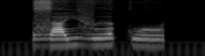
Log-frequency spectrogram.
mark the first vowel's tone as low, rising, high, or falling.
rising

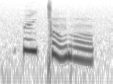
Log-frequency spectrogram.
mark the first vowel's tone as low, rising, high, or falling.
high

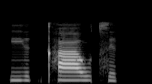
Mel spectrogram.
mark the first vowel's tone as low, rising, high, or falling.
low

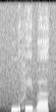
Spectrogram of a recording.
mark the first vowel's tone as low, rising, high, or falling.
low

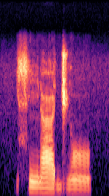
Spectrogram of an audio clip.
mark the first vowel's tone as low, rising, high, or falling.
low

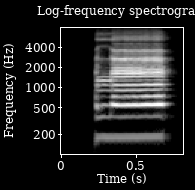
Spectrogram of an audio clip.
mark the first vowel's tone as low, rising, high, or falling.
high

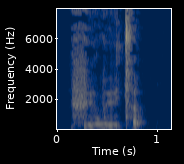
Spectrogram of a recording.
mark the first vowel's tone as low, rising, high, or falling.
rising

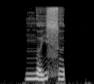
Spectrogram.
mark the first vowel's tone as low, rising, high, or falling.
rising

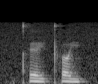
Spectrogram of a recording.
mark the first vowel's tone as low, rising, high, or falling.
low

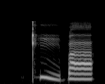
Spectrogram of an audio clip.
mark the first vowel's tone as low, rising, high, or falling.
falling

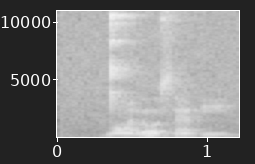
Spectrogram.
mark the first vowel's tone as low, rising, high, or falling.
low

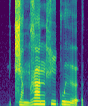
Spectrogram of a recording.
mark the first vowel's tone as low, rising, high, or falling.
low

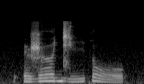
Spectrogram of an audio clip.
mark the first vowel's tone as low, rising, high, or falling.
low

